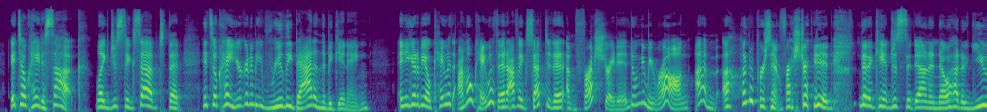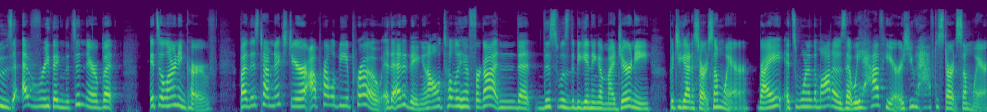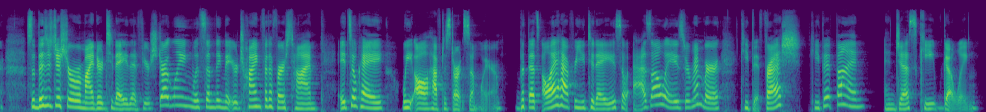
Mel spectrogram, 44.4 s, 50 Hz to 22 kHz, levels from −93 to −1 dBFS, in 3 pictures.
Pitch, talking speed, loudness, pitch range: 240 Hz, 215 wpm, -20 LUFS, 200-275 Hz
